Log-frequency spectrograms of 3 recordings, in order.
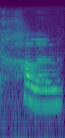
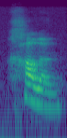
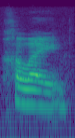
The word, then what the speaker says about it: Chulainn: Now you'll notice that with this name, as with many others, where there's more than one syllable, the emphasis is on the first syllable. Cullen, not Chalain.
